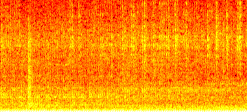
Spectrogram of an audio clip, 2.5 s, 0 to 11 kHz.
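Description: A 2000 Mahindra 575 tractor pulling a 9-tyne cultivator through a field, its diesel engine a loud, steady, close drone with a constant low rumble and no variation in pace.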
